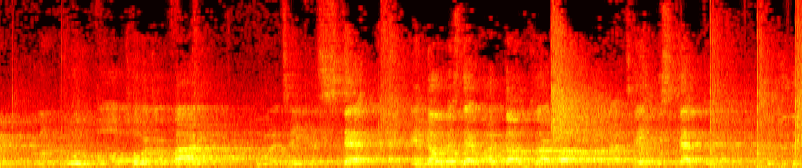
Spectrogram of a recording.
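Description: A basketball bouncing several times on a gymnasium floor, each bounce a sharp slap with an echo, among voices talking in the large hall.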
